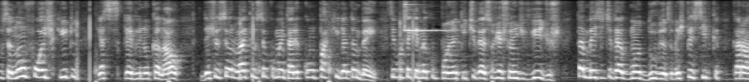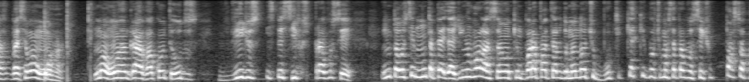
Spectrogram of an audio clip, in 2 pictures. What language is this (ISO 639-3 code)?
por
